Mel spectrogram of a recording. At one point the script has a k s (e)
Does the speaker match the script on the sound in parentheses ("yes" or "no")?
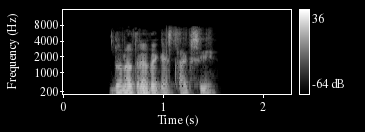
no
